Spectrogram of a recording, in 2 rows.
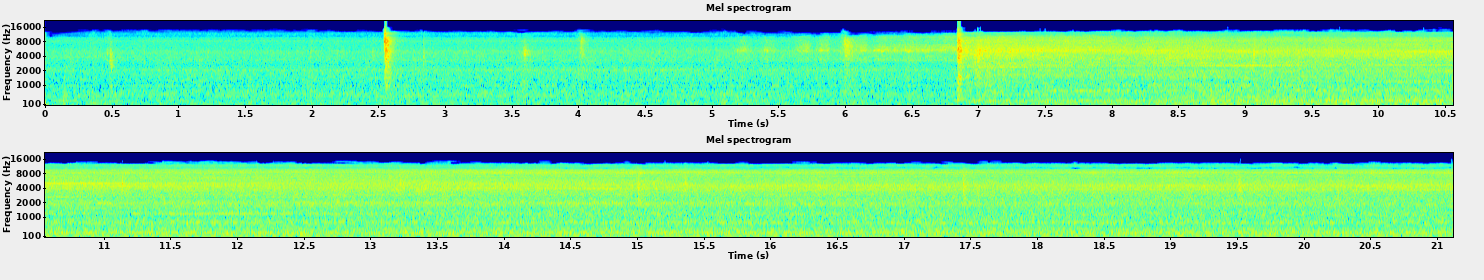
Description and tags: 2 of 2 variations of recording a slurpy machine in action with my trusty DS-40 in a convenience store.
field-recording, interior, machine, store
